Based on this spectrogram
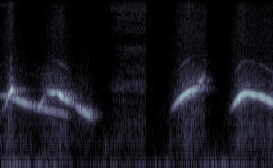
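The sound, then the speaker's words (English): A person gives a wolf whistle, a sharp rising note followed by a long falling glide, then repeats it after a short pause. The whistling is clear, with no talking. “I do want a wolf whistle at it.”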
